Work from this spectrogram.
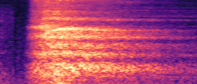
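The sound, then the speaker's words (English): A single deep breath, a long, breathy rush of air that starts suddenly, swells, then slowly fades over about a second. It is heard alone with no talk. “take deep breaths.”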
